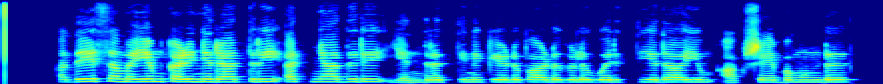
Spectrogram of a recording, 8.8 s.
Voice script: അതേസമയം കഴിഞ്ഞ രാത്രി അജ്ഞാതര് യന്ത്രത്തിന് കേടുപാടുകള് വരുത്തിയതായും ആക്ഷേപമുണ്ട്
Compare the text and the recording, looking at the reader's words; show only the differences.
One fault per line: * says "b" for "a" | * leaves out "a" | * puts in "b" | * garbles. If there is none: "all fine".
all fine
